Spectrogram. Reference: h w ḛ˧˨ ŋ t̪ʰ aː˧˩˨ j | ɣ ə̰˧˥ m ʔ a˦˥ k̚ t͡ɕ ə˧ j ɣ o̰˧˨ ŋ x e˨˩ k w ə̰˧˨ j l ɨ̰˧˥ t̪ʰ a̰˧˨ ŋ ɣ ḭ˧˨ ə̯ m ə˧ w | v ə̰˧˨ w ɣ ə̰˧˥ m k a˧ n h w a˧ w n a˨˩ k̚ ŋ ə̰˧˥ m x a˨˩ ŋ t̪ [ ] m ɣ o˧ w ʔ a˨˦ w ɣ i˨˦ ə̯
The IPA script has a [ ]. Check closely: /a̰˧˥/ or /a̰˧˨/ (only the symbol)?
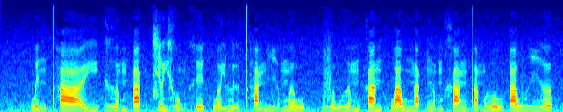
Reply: a̰˧˨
